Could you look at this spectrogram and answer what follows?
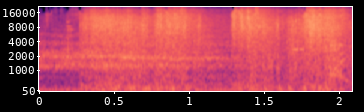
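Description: Dense, rapid gunfire erupts in the video game Cyberpunk 2077, a loud, continuous fusillade of overlapping shots that crackles close by for a couple of seconds.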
